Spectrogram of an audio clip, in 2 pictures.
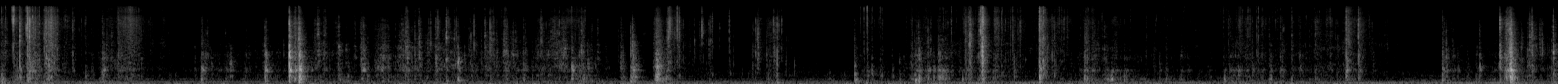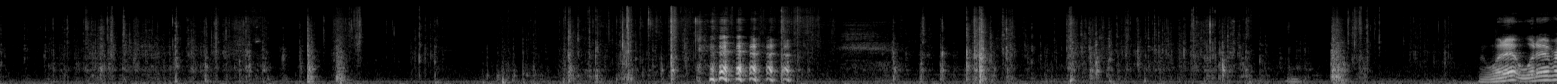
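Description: Trading-card pack wrappers crinkling and tearing open, with cards handled and set down in stacks, in irregular crackles and clicks. A brief voice-like sound, such as a hum, comes about three quarters of the way through.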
